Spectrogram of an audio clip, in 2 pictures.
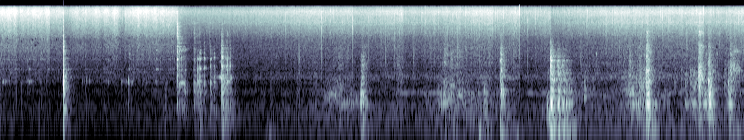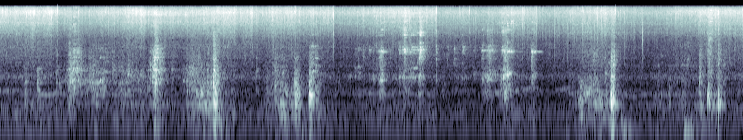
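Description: Halved Brussels sprouts frying in oil in a nonstick pan: a steady sizzling hiss with frequent sharp pops and crackles. The hiss is louder for the first few seconds.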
